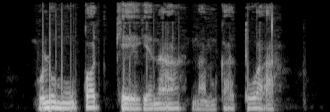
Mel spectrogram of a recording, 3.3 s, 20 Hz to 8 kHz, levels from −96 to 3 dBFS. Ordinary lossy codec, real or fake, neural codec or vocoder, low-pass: Opus, 64 kbps; fake; codec, 16 kHz, 16 kbps, FreqCodec, larger model; 7.2 kHz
